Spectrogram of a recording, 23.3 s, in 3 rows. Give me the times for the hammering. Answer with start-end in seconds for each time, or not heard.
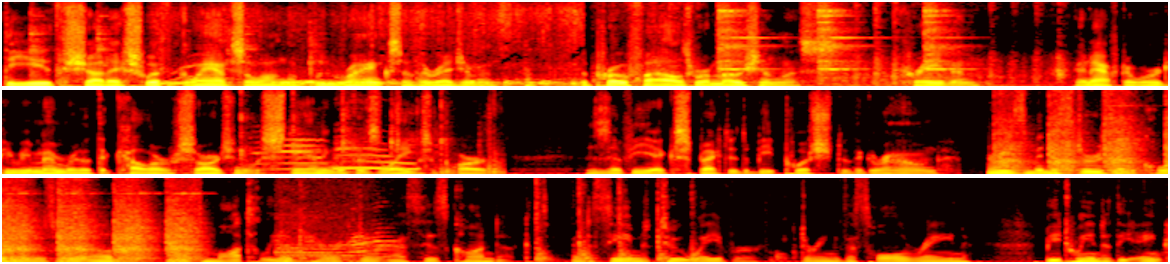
0.1-1.8, 4.8-6.5, 9.3-11.2, 14.3-16.9, 19.1-20.9.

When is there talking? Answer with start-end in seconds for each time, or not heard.
0.0-6.5, 7.2-11.1, 11.7-23.2.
